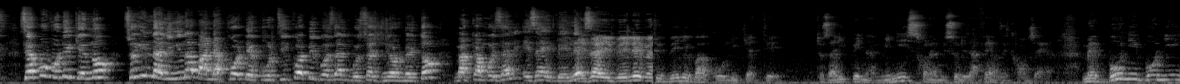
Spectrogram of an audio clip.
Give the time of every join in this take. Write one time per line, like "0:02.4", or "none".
0:06.5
